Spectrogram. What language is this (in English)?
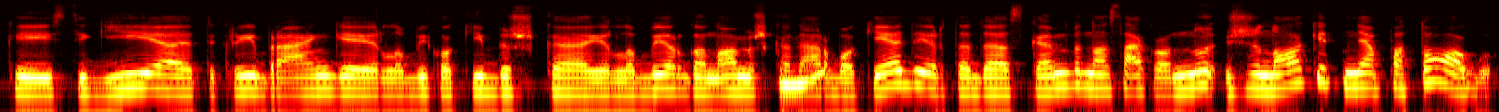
Lithuanian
